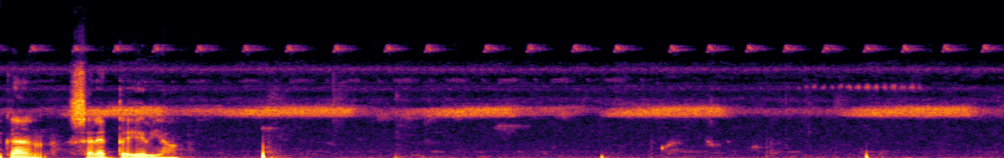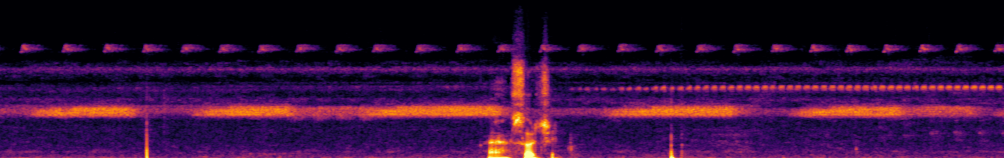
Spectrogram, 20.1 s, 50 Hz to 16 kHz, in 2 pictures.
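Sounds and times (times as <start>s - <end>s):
crickets trilling: 0.0s - 20.0s.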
